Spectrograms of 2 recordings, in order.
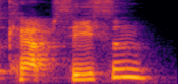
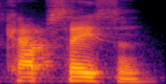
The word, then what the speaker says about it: capsaicin: amount of capsaicin present i used to pronounce his cap season this was me saying I was wrong it's capsaicin okay potato potato and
